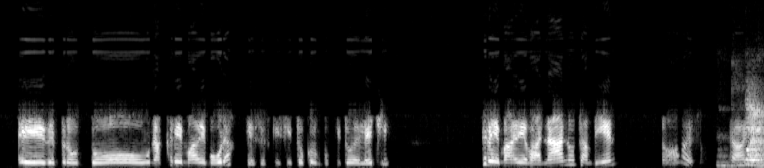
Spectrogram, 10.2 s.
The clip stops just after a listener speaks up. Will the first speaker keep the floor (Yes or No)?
No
